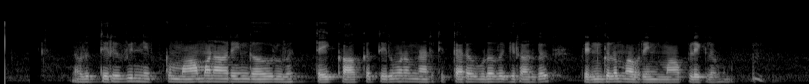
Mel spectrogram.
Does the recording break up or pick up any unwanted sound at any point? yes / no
yes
